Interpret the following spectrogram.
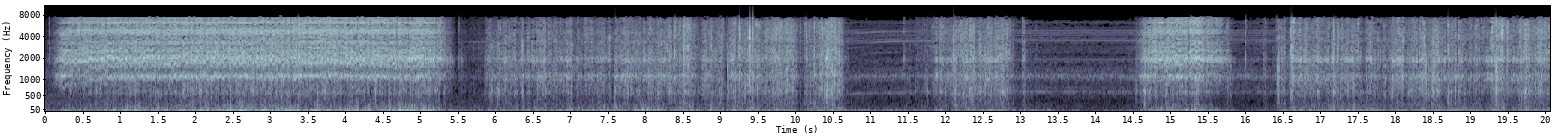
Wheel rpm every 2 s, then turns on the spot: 110, 150, 100, 30, 30, 20, 20, 50, 20, 30.
6-14 16-20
